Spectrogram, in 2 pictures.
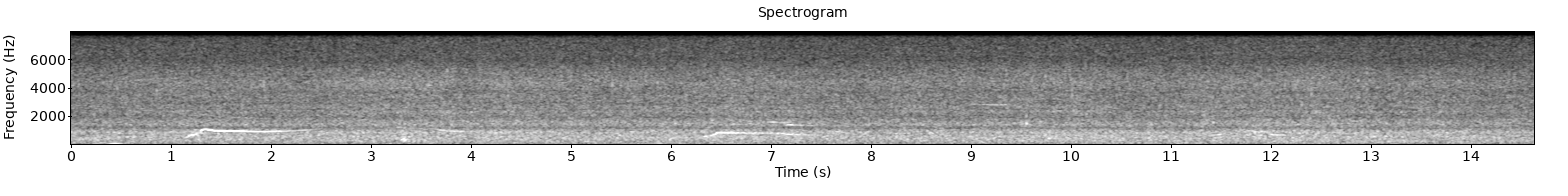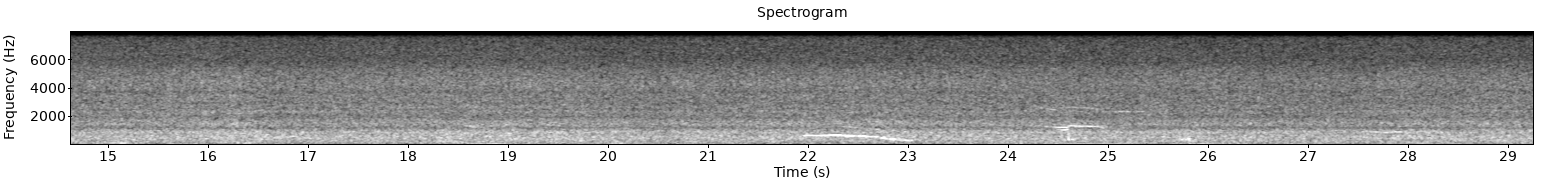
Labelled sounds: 1.2	2.1	humpback whale, 0.88 to 1.1 kHz
3.6	4.0	humpback whale, 0.91 to 1.1 kHz
6.4	6.8	humpback whale, 0.78 to 0.91 kHz
9.0	9.4	humpback whale, 2.8 to 2.9 kHz
18.6	18.8	humpback whale, 1.1 to 1.4 kHz
24.4	25.0	humpback whale, 1.0 to 1.4 kHz

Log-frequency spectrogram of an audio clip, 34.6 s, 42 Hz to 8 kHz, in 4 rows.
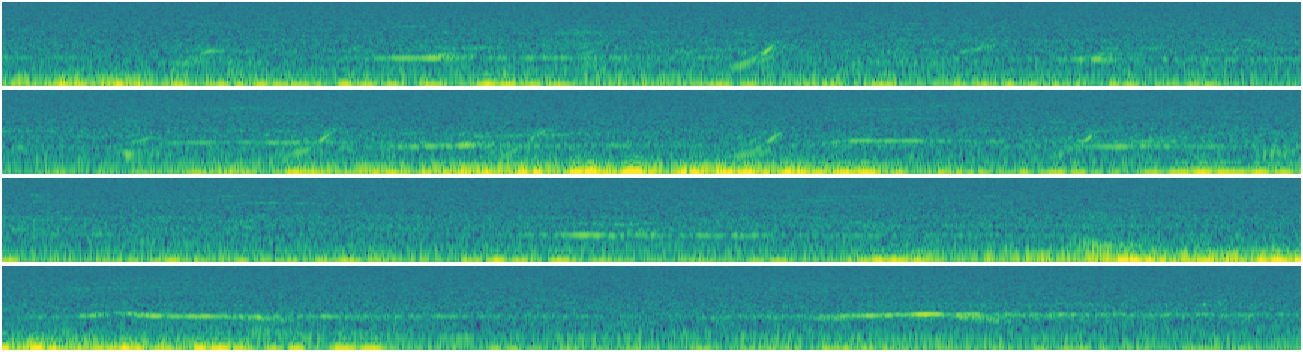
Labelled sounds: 2.6	2.9	humpback whale, 1.7 to 1.8 kHz
3.7	4.0	humpback whale, 1.1 to 1.3 kHz
18.9	19.2	humpback whale, 1.5 to 1.8 kHz

